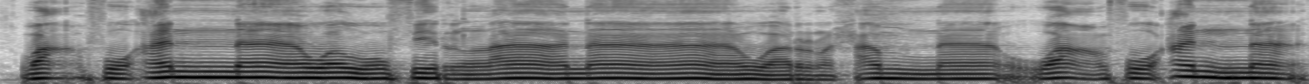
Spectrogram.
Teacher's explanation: tapi wa'fuanna yang ditekan pada dengungnya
